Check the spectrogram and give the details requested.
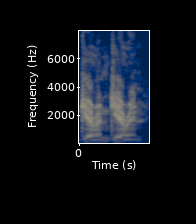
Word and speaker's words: Garand: He actually pronounced his name Garand, but everybody calls it Gen, right, kind of like carbine, Garand.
